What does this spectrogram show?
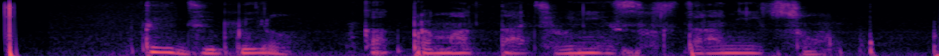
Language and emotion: Russian, angry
